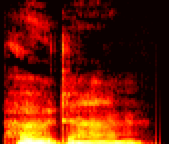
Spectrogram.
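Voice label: "hoedown", British English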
